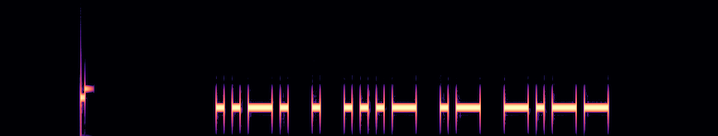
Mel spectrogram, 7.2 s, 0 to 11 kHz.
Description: Morse code, heard as a keyed tone, about 15 wpm, 700 Hz. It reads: FEVAY
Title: Code Groups - 5 Letter:Numbers - 15wpm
